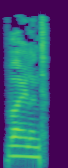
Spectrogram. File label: "weilend", German; adjectives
